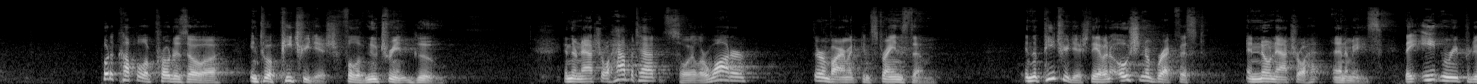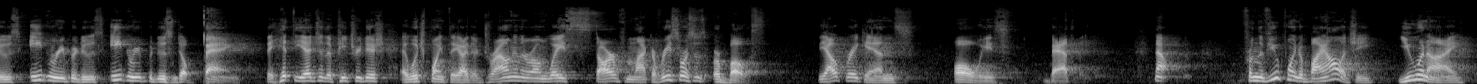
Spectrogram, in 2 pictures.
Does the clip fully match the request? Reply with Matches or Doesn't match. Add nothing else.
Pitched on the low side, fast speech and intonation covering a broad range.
Doesn't match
